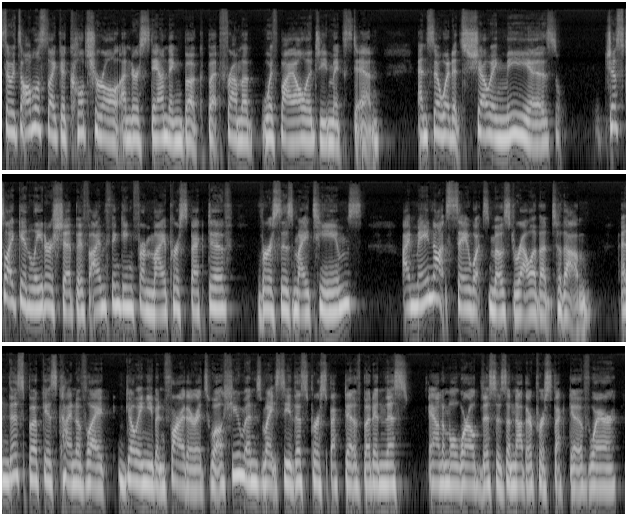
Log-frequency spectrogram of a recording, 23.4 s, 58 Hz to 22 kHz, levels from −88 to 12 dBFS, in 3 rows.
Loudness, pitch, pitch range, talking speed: -18 LUFS, 175 Hz, 160-195 Hz, 180 wpm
